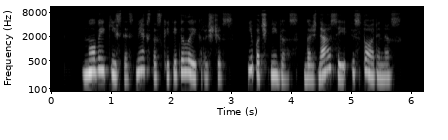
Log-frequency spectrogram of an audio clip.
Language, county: Lithuanian, Tauragė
